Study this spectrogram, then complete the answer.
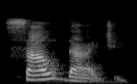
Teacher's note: O U, ele vai caindo, ó. Ele vai morrendo, o som dele vai descendo. Por isso que ele é uma semivogal.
